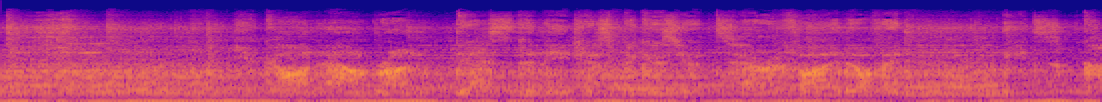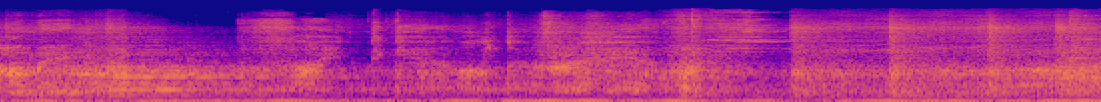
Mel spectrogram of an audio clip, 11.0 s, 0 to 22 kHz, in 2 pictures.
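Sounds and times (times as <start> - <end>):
whispered voice: 6.8 - 9.3.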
